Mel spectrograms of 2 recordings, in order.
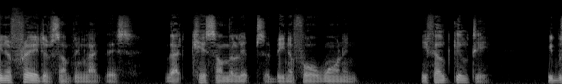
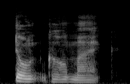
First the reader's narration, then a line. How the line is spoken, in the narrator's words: she pleaded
